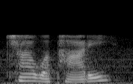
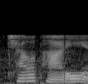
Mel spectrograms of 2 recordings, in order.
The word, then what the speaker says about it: Chaupadi: and I hope I'm pronouncing this correctly, Chawapati. Let me try that again. Chawapati, and it's spelled Chaupadi.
